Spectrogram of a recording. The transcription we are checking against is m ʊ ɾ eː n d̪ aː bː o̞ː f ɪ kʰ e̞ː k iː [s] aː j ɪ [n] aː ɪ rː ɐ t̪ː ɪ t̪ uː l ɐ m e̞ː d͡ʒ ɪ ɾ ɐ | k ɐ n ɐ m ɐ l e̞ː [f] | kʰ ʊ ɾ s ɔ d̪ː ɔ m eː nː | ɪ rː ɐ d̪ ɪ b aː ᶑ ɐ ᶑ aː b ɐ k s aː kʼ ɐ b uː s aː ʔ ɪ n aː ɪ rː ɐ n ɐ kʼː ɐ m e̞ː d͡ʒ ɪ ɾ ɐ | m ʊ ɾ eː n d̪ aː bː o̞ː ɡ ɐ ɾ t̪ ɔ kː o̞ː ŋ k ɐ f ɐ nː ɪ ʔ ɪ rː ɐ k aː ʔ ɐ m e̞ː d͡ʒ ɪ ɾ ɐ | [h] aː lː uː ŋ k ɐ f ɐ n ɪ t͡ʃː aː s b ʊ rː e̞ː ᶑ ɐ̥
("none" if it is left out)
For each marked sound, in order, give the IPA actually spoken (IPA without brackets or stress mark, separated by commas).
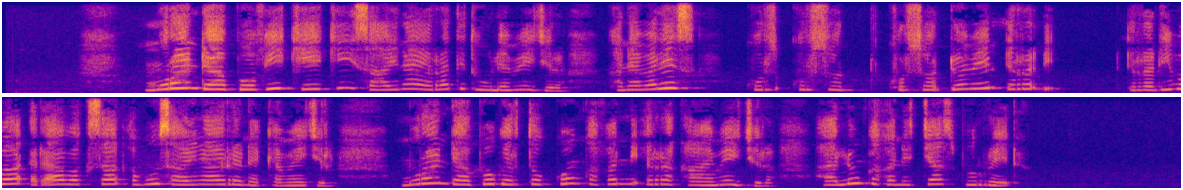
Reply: s, n, s, h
